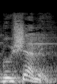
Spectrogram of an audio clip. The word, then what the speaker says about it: Buscemi: you know technically there's he's not even pronouncing it the proper way i guess i introduced you as who's because of my extensive research i learned that that's how you pronounce your last name that's true even though everyone else in the entire world pronounces it buscemi yeah don't know why what do you want it to be well i can't i can't say buchami because i didn't grow up that way right have you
